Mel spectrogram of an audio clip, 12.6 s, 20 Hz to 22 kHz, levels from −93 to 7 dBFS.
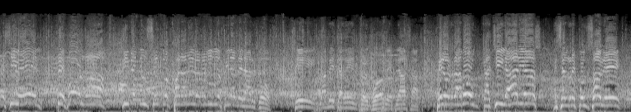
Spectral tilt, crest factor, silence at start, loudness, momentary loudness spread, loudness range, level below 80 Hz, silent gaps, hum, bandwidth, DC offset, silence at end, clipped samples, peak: -3 dB/octave; 14 dB; 0 s; -15 LUFS; 6 LU; 3 LU; -42 dBFS; none; none; 13.5 kHz; under 0.1%; 0 s; under 0.1%; -2 dBFS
